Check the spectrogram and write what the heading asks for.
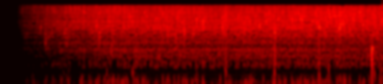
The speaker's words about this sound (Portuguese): Até que faça aquele barulhinho maravilhoso, talvez o barulho mais bonito da cozinha, sem edição, sem música, sem trilha sonora, sem nada, só o barulho da água sobre a frigideira quente.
